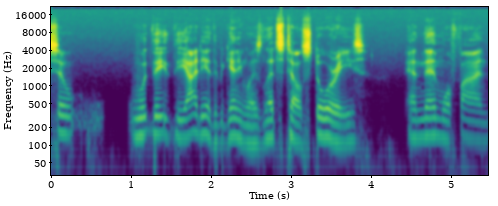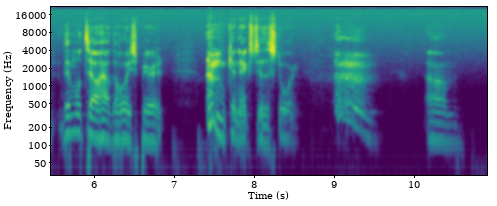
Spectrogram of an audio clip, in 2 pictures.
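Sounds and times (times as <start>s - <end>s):
speech: 0.0s - 0.4s, 1.0s - 8.6s, 10.2s - 10.6s
voiced throat clearing: 7.4s - 7.7s, 9.0s - 9.6s.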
